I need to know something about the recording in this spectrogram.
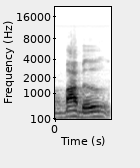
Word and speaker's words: Babel: what happened at the tower of babel that instantly or bubble depending on how you pronounce it um they because they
